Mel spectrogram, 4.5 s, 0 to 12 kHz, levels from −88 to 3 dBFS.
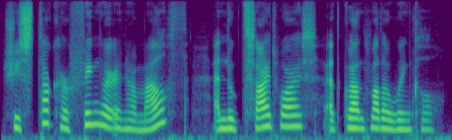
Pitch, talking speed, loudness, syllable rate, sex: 210 Hz, 175 wpm, -19 LUFS, 5.1 syllables/s, female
